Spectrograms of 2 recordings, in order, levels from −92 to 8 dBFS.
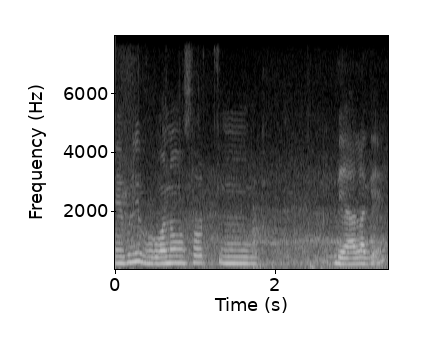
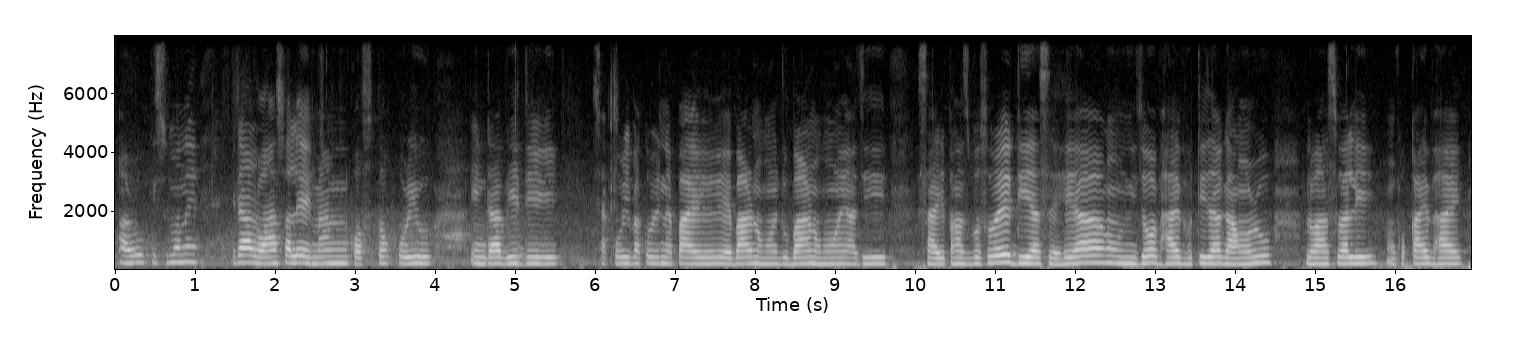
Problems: constant background noise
